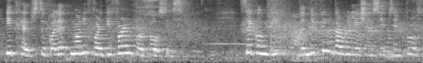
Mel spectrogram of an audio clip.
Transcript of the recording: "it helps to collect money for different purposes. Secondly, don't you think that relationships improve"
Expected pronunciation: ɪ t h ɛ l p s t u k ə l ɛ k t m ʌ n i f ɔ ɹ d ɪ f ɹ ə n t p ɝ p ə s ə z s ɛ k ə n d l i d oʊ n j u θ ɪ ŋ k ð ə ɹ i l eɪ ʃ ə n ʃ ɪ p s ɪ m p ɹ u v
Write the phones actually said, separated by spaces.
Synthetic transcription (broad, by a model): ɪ t h ɛ l p s t u k ə l ɛ k t m ʌ n i f ɔ ɹ d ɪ f ɹ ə n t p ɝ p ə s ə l s ɛ k ə n d l i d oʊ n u f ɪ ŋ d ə ɹ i l eɪ ʃ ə n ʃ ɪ p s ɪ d p ɹ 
